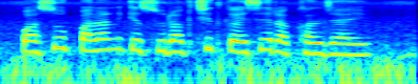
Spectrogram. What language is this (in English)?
Bhojpuri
